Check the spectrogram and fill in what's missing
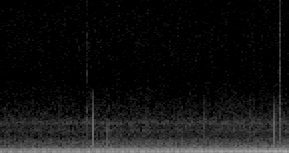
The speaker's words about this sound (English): You mean those two cars? Well, they're racing. Looks strange.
